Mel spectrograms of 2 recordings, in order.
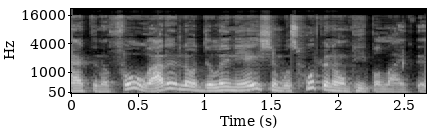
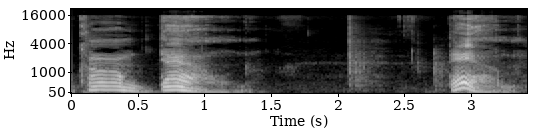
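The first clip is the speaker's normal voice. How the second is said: ordinary talk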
